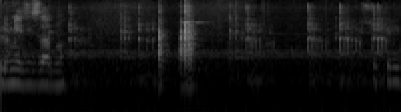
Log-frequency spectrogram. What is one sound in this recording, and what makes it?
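A spatula scrapes and stirs in a metal pot.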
